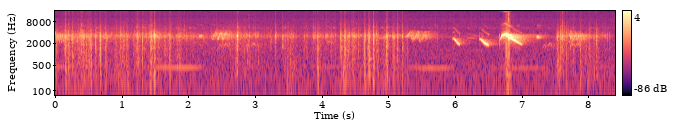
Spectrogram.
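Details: Outdoors in nature, a training green-winged saltator keeps up quiet scratchy twittering, then bursts into three loud falling whistles, the last the strongest, before soft chatter resumes.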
